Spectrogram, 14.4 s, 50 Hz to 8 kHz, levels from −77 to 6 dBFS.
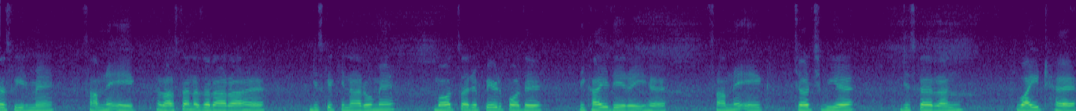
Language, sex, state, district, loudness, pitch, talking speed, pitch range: Hindi, male, Jharkhand, Sahebganj, -23 LUFS, 175 Hz, 130 wpm, 160-180 Hz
